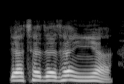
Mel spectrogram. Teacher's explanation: इन वर्णों का उच्चारण स्थान क्या होता है तालू होता है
